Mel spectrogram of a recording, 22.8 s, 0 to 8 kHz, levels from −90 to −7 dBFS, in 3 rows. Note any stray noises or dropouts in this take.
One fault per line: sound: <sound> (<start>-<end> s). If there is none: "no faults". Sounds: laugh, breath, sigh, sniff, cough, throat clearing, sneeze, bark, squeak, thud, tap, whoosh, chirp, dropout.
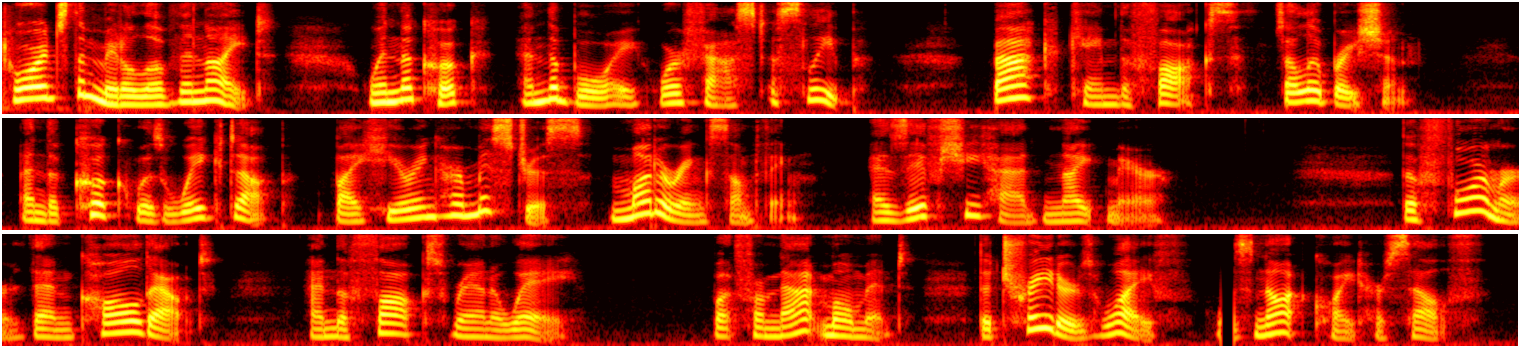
sound: dropout (21.3-21.3 s)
